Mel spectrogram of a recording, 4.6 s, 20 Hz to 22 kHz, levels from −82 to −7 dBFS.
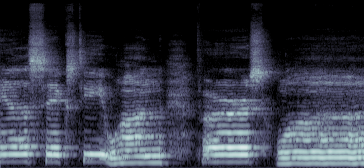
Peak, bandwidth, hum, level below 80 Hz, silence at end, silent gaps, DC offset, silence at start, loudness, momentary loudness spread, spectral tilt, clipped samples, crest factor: -8 dBFS; over 20 kHz; none; -80 dBFS; 0 s; none; under 0.1%; 0 s; -23 LUFS; 9 LU; -5 dB/octave; under 0.1%; 16 dB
